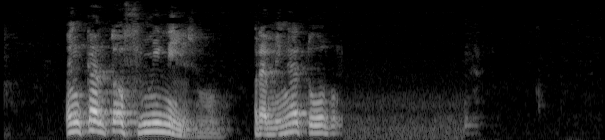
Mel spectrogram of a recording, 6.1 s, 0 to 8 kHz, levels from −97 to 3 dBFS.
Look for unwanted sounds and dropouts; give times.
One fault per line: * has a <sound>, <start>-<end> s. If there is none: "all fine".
all fine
